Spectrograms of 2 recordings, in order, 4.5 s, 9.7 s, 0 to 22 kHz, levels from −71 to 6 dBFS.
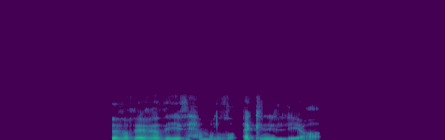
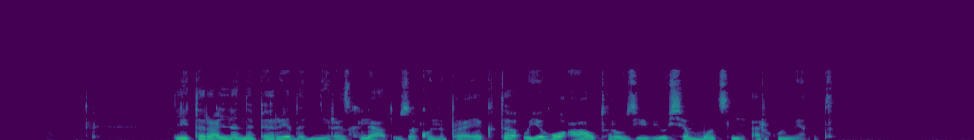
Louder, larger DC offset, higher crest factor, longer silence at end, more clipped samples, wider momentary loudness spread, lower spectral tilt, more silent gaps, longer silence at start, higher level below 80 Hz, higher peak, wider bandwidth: about the same, -30 LUFS vs -28 LUFS; neither; first, 26 dB vs 18 dB; second, 1.25 s vs 1.45 s; neither; about the same, 9 LU vs 10 LU; about the same, -4.5 dB/octave vs -5 dB/octave; neither; second, 1.1 s vs 1.75 s; first, -68 dBFS vs -78 dBFS; first, -6 dBFS vs -12 dBFS; second, 7.6 kHz vs 11.5 kHz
